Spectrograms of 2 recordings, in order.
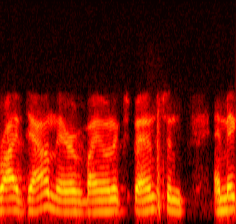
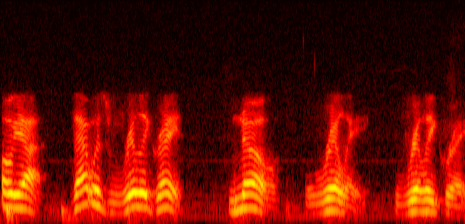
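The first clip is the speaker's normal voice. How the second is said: play-acted, insincere, sarcastic tone. Imitating how she might have praised the audition insincerely: imitating sarcastic praise. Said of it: "the L A sarcastic, sar-, sarcastic backwards day line".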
